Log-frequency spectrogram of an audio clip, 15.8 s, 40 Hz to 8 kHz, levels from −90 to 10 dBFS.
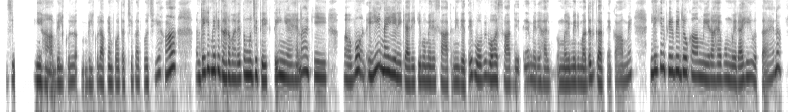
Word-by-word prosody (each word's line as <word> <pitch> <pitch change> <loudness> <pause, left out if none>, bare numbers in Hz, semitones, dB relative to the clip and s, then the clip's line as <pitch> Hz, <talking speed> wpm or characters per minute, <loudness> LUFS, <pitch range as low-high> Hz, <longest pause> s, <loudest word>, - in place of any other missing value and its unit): जी। 180 +1 -8 0.4
जी, 180 -1 +3
हाँ। 155 -5 -4
बिल्कुल, 165 +2 -6 0.2
बिल्कुल 155 +2 -10
आपने 165 +1 -4
बहुत 160 -1 -7
अच्छी 160 +2 -10
बात 170 -1 -9
पूछी 165 +7 -8
है। 255 - -3
हाँ, 295 +7 +5 0.5
देखिए 265 +6 +4
मेरे 290 0 +7
घर 215 -5 +3
वाले 200 0 0
तो 240 - -1
मुझे 230 0 +6
देखते 180 -2 +1
ही 225 -1 +6
हैं, 195 - -2
है 185 - -4
ना? 275 +1 +2
कि 215 -4 -1 0.3
अ, 195 - -5
वो 250 +10 +2
ये 280 +10 +5
मैं 290 -2 +8
ये 245 -3 +7
नहीं 210 - +1
कह 170 -3 -1
रही 165 +1 -3
कि 185 - -3
वो 180 -1 -3
मेरे 170 -1 -2
साथ 160 -2 -9
नहीं 165 0 -3
देते, 155 +8 -3
वो 205 -5 0
भी 215 +4 -5
बहुत 195 -2 0
साथ 160 -5 -7
देते 155 +1 -9
हैं 175 - -7
मेरे 170 -2 -6
हेल्प 155 -1 -9
म 160 0 -2
मेरी 170 0 -2
मदद 165 +6 -2
करते 160 - -2
हैं 90 - -12
काम 90 0 -10
में। 210 +5 -6 0.4
लेकिन 290 +5 +4
फ़िर 280 -1 +5
भी 280 +1 +5
जो 265 +1 +4
काम 225 -4 -2
मेरा 195 -1 -1
है 190 +1 -3
वो 195 +1 -5
मेरा 175 -1 -2
ही 205 +4 -1
होता 190 -5 -7
है। 195 - -9
है 230 - -8
ना? 315 +1 -1
190 Hz, 255 wpm, -20 LUFS, 165-230 Hz, 0.5 s, मैं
